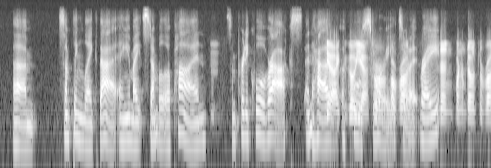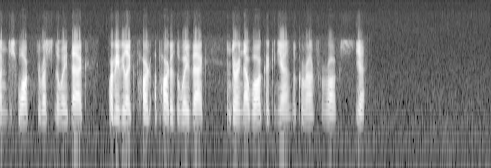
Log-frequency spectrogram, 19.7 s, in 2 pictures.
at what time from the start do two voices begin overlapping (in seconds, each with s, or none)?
6.5 s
